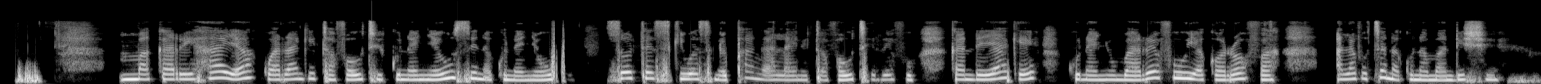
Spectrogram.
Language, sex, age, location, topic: Swahili, male, 25-35, Nakuru, finance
